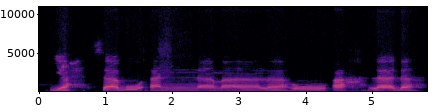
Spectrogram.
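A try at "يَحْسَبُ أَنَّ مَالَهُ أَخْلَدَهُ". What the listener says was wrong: Lahu. Panjangin. Di situ ada coret panjang.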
